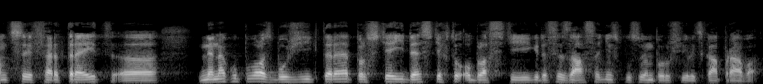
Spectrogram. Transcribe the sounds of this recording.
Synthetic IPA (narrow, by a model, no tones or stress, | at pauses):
mt͡sɪfɛɾt̪ɾɛjt̪ | nɛnakupo̞valzbo̞ʒiːkt̪ɛɾɛːpɾo̞scɛjdɛscɛxt̪o̞ʔo̞blasciːɡdɛsɛzaːsadɲiːmspuːso̞bɛmpo̞ɾuʃujɛlɪt͡sskaːpɾʔaːva̰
